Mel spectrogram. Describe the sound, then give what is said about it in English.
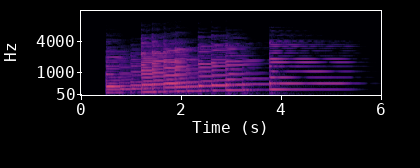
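A chromatic scale played note by note, starting on C: a run of evenly stepped notes climbing upward in pitch, each sounding cleanly, with the final note held and slowly fading to silence. “This is called the chromatic scale, and it sounds like this.”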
